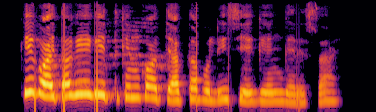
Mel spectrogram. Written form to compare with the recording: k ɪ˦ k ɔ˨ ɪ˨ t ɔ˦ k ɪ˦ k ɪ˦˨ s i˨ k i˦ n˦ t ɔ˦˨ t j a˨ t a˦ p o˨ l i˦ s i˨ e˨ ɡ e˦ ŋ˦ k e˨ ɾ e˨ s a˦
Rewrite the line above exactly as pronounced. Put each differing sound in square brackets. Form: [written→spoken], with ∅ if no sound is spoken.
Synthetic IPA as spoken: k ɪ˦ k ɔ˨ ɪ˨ t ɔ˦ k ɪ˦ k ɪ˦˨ [s→t] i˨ k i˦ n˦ [t→k] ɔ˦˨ t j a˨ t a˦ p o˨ l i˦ s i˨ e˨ ɡ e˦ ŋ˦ [k→ɡ] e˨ ɾ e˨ s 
